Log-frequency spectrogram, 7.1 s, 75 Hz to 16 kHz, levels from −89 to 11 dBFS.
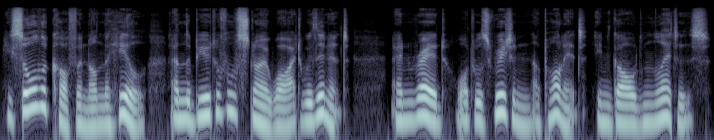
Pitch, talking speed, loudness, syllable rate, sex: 160 Hz, 200 wpm, -18 LUFS, 5.3 syllables/s, male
